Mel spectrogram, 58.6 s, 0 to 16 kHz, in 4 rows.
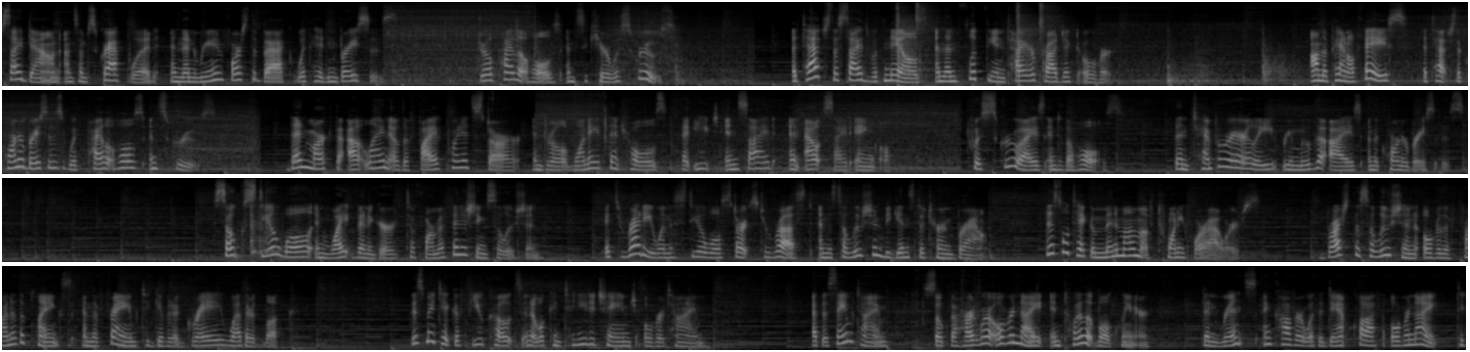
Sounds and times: Speech: 0.0 - 4.0, 4.8 - 6.8, 7.9 - 11.2, 13.1 - 16.8, 17.6 - 23.6, 24.4 - 25.8, 26.4 - 29.3, 31.5 - 34.8, 35.4 - 39.2, 39.8 - 41.9, 42.6 - 46.9, 48.1 - 51.1, 52.1 - 58.6
Music: 0.0 - 58.6.

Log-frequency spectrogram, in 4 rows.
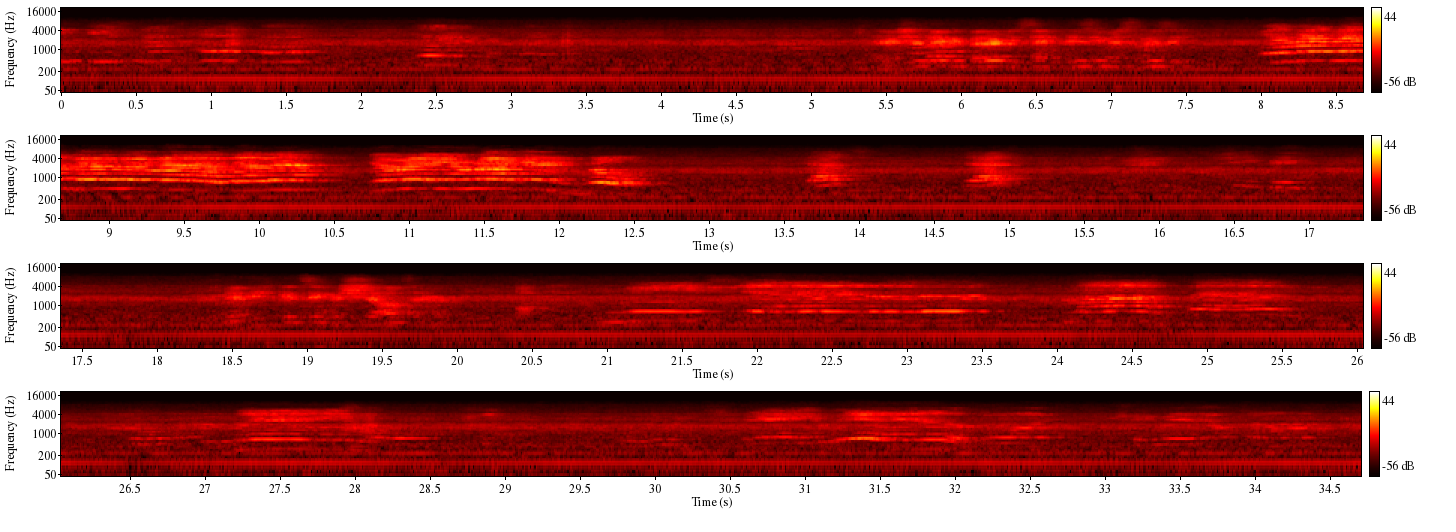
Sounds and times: Speech: 5.4 - 7.6, 18.4 - 20.0.

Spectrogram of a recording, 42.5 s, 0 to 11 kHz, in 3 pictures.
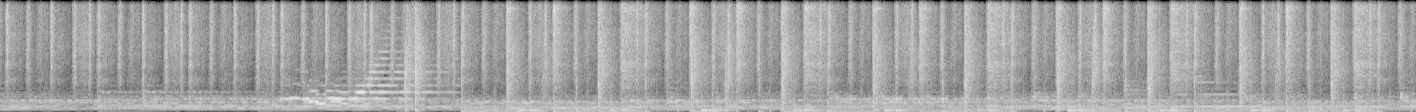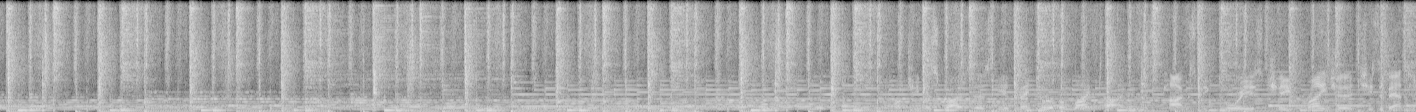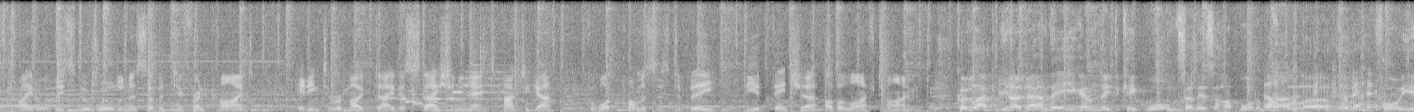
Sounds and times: Music: 0.0 - 42.4
Speech: 23.0 - 42.4.

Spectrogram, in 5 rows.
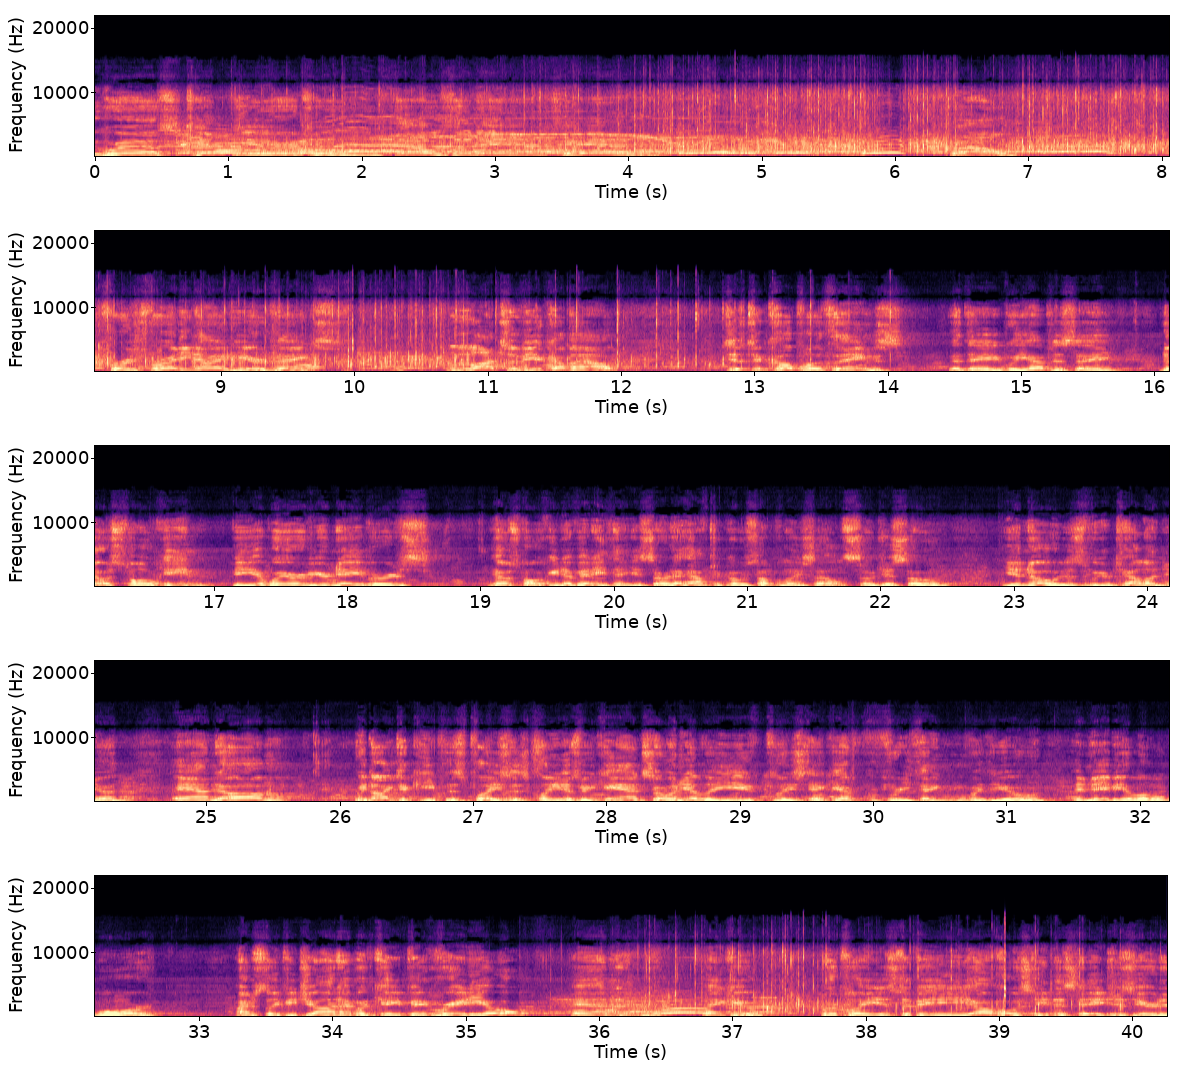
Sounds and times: Speech: 0.0 - 4.1, 8.2 - 10.0, 10.7 - 12.0, 12.8 - 40.2.

